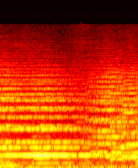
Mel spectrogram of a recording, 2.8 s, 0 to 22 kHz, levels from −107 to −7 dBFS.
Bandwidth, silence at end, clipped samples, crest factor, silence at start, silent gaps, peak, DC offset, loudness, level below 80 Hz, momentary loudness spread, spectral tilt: 7.6 kHz; 0 s; under 0.1%; 12 dB; 0 s; none; -16 dBFS; under 0.1%; -28 LUFS; -44 dBFS; 8 LU; -7 dB/octave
